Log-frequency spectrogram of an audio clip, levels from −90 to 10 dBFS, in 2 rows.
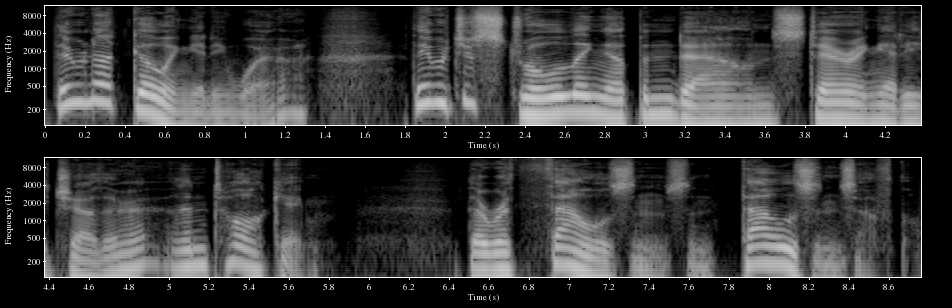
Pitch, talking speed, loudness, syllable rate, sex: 140 Hz, 165 wpm, -21 LUFS, 5.4 syllables/s, male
